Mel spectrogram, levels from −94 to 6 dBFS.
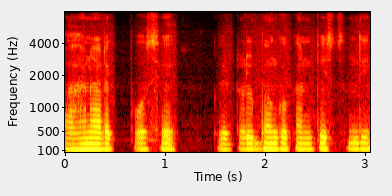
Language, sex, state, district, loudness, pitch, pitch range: Telugu, male, Telangana, Adilabad, -21 LUFS, 120 Hz, 115-120 Hz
